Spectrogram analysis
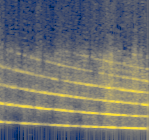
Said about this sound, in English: I do apologise, you might just hear an ambulance passing me. Something going down in Scotland, it sounds a bit hectic.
